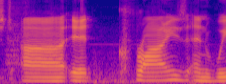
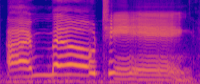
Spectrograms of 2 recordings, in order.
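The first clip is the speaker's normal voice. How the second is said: high, slow dying hag cry; sea hag wail; much slower than usual. Acted. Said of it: "as the sea hag says".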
